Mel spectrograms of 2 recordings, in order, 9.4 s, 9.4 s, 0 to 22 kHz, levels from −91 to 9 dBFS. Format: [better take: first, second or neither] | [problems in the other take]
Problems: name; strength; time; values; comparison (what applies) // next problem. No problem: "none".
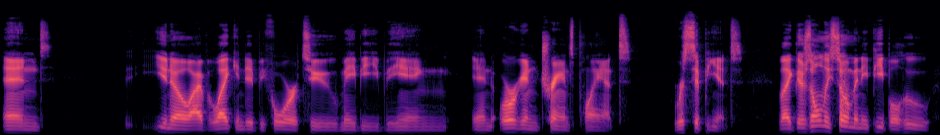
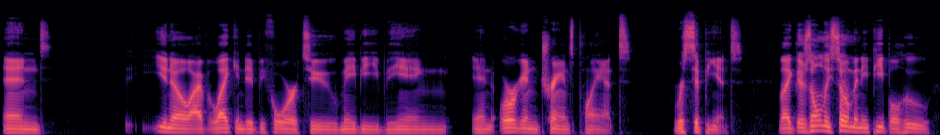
second | thin; very; fading below 500 Hz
